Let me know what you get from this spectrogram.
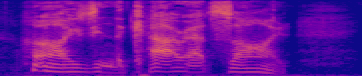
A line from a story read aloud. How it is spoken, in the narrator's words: sneered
